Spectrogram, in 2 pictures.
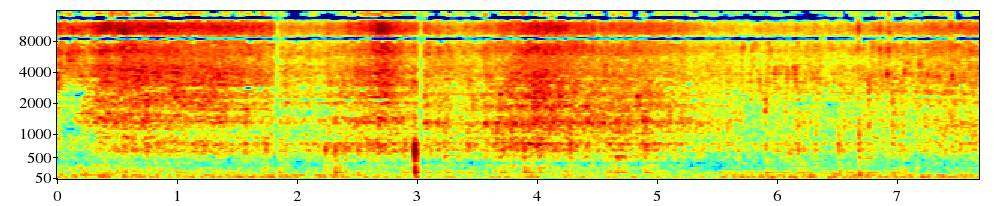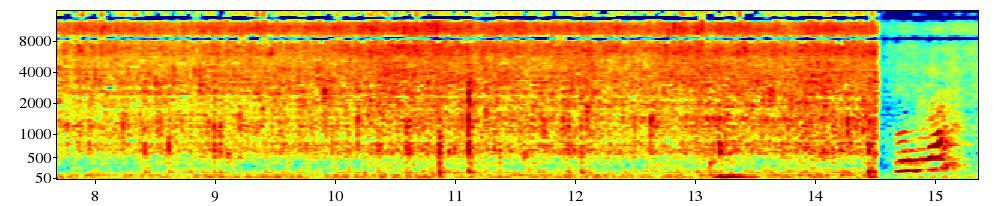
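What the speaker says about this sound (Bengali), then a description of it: "বন্ধুরা তেল গরম হয়ে গেছে, এবার আমি এক এক করে মাছগুলো ছেড়ে দেব।" Salted, turmeric-rubbed tilapia sizzles steadily in hot oil in a home kitchen, a constant close hiss of frying lasting throughout, with a short clatter near the end.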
